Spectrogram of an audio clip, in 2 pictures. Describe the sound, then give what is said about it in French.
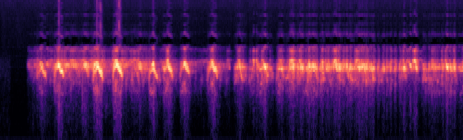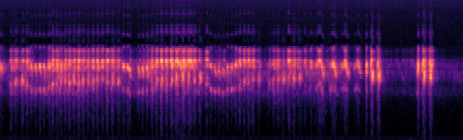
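Sparrows chirping in a busy, continuous stream of rapid, high chattering notes, steady, with a brief pause and a final burst of chirps at the end. “Bon, vous aurez compris, hein, tout le monde a déjà vu des moineaux, ça part un peu dans tous les sens.”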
